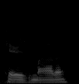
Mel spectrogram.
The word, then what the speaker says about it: charismata: Now, gifts is the word charismata. I probably butchered that, but in the Greek it's charismata, which we get our word charismatic.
